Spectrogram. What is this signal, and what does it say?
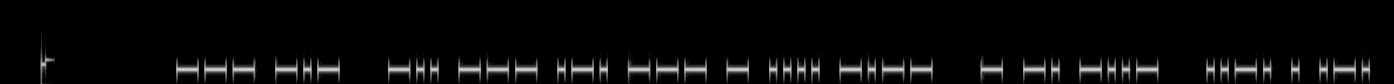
Morse code, heard as a keyed tone, about 17 wpm, 700 Hz. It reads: OK DOROTHY TNX FER
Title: Practice QSO - Exchange 4 - Ending - 17wpm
